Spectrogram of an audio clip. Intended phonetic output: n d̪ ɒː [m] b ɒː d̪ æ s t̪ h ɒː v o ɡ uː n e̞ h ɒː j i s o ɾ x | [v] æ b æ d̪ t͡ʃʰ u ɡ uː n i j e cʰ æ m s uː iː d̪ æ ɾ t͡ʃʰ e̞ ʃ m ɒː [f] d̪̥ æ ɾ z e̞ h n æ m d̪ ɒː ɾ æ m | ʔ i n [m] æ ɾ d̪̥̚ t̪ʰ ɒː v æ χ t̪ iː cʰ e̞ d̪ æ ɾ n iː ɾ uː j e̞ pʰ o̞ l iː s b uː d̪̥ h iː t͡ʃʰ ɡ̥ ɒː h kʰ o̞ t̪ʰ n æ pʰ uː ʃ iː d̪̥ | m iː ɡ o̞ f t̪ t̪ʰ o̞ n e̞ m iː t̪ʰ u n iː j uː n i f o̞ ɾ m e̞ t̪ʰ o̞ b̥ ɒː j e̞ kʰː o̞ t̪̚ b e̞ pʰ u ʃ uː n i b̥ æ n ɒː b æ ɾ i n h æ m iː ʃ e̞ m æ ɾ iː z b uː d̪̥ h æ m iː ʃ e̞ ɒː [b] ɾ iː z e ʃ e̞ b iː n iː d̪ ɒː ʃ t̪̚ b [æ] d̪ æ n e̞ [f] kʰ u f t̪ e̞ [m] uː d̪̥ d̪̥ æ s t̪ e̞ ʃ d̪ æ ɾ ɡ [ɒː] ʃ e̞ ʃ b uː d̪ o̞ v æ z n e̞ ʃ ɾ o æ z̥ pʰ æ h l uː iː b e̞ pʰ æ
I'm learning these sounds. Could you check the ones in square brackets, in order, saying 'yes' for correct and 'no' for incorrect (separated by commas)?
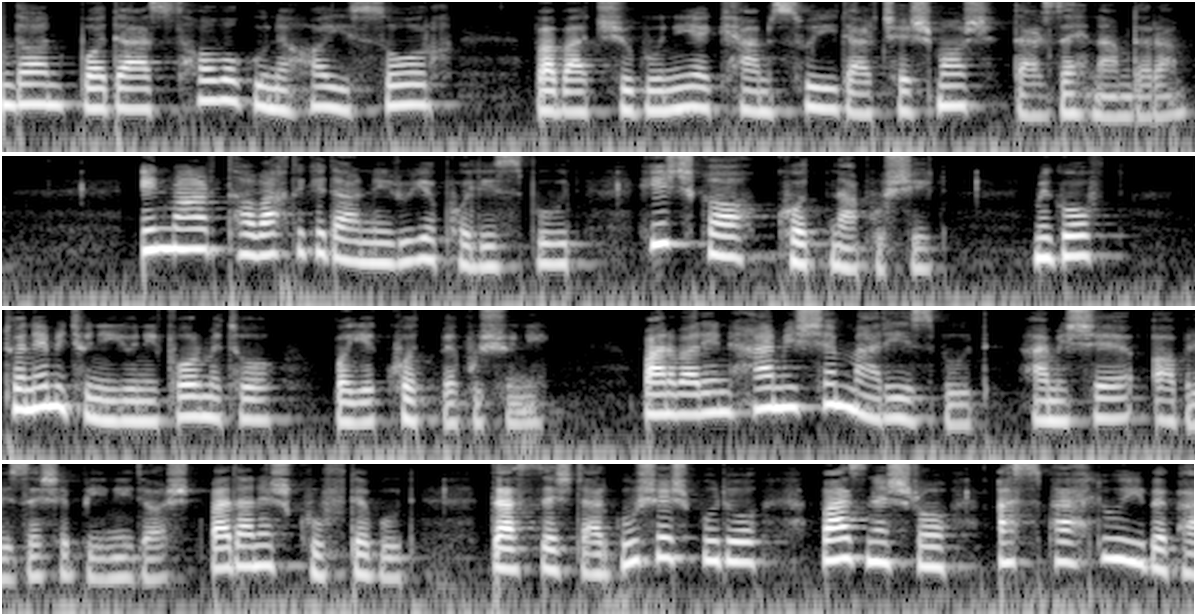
no, yes, no, yes, yes, yes, no, no, no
